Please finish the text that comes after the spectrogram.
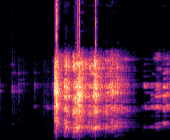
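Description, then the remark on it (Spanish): A bag of coins, thrown backwards, drops onto a hard floor: a few heavy thuds followed by a dense burst of metallic jingling and clinking that quickly settles, fairly loud, with no talking. “pero no contabas con, con la cantidad de monedas que tenía y donde lanzas para atrás suena como cae un costal de monedas al piso a ver si recreo.”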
